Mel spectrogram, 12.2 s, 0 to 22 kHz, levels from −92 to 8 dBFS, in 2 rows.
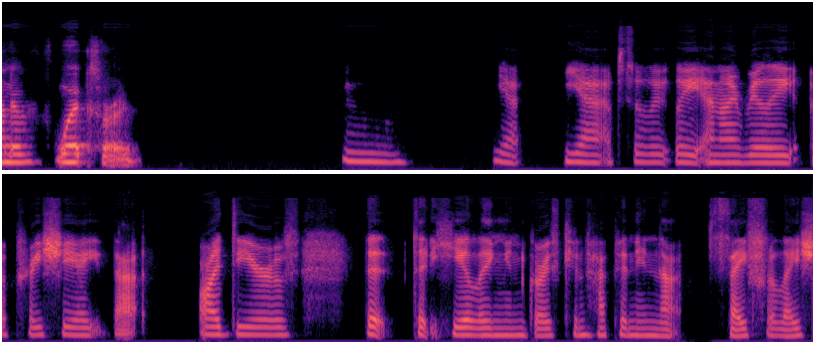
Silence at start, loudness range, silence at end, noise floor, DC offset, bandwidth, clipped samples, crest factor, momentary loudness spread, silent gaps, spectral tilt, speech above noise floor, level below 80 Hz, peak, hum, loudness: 0 s; 10 LU; 0 s; -85 dBFS; under 0.1%; 12.5 kHz; under 0.1%; 22 dB; 14 LU; none; -4 dB/octave; 57 dB; -76 dBFS; -6 dBFS; none; -27 LUFS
